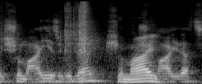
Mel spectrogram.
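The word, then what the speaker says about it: Shwmae: Shwmai.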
